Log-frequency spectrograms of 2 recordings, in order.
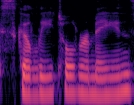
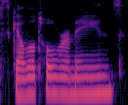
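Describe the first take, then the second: First: Skeletal is said in an Australian-style pronunciation. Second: Skeletal is said in the speaker's usual pronunciation. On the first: "The narrator has like an Australian accent" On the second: "instead of"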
